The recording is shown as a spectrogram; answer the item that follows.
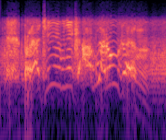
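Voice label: Russian enemy detected mood high, speech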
